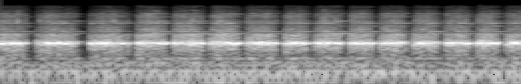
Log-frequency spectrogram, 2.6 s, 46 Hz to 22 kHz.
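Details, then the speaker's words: Suzuki DRZ400 valve being hand-lapped with compound: loud gritty rasping in quick back-and-forth strokes, valve and seat not yet mated; it quiets as they smooth out. "what you do is you can actually hear it grinding it's loud right now"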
